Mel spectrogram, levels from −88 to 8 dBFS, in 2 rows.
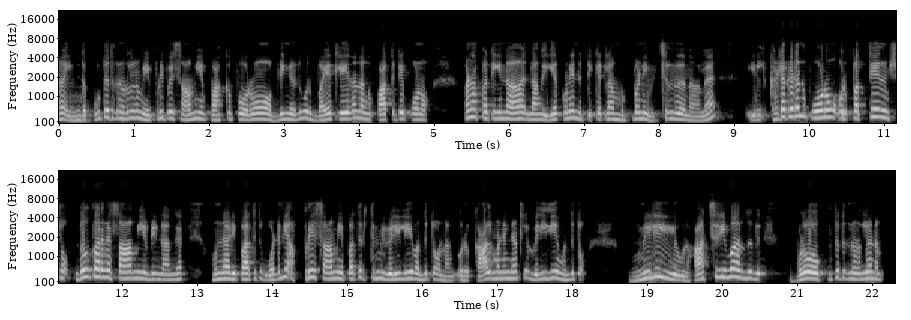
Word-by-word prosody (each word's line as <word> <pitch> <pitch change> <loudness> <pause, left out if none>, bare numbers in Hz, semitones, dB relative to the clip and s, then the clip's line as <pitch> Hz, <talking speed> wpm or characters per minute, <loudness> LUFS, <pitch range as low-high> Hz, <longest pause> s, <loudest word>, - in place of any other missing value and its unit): ஆ - - +1 0.2
இந்த 165 +2 -4
கூட்டத்திற்கு 230 +3 0
நடுவில 225 +3 -2
நம்ம 185 -6 0
எப்படி 225 +7 -5
போய் 225 0 0
சாமிய 190 +6 -1
பார்க்க 170 +4 -2
போறோம், 190 +2 +2
அப்டிங்கிறது 190 +6 -3
ஒரு - - -4
பயத்திலேயே 200 +5 +3
தான் 240 -1 -2
நாங்க 195 -4 -3
பார்த்துட்டே 185 +4 +2
போனோம். 185 -3 -3 0.5
ஆனா 260 +3 +3
பார்த்தீங்கனா, 220 -1 +1 0.3
நாங்க 185 -1 0
ஏற்கனவே 215 +5 -1
இந்த 210 - -4
டிக்கெட் 350 - -3
எல்லாம் 195 -2 -1
புக் 165 +5 -9
பண்ணி 215 -2 +1
வச்சுருந்ததனால 170 -5 -4 0.7
இல் - - -6
கடகடனு 280 +9 +4
போனோம். 255 +2 +5
ஒரு 220 - +4
10தே 230 +4 +2
நிமிஷம். 235 0 -3 0.2
தோ 250 - +9
பாருங்க 260 -2 +6
சாமி 225 0 +4
அப்படின்னாங்க. 185 -2 -3 0.5
முன்னாடி 205 +1 +3
பார்த்துட்டு 205 +3 0
உடனே 230 +9 -1
அப்படியே 250 +3 -1
சாமிய 215 +1 +2
பார்த்து 215 +4 -2
திரும்பி 225 -2 -2
வெளியிலேயே 205 +4 +2
வந்துட்டோம் 190 -1 -6
நாங்க. 150 0 -11
ஒரு 155 - -3
1/4 210 +8 +3
மணி 220 0 -1
நேரத்தில 225 +1 -4
வெளியிலேயே 215 +5 -1
வந்துட்டோம். 195 - -7 0.6
உண்மையிலேயே 225 - +1
ஒரு 140 - -9
ஆச்சரியமா 265 +6 +2
இருந்தது. 225 - -1 0.4
இவ்வளவு 200 - +6 0.2
கூட்டத்திற்கு 215 +1 -5
நடுவில 205 +3 +1
நம் 190 - -11
215 Hz, 165 wpm, -20 LUFS, 190-230 Hz, 0.7 s, தோ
